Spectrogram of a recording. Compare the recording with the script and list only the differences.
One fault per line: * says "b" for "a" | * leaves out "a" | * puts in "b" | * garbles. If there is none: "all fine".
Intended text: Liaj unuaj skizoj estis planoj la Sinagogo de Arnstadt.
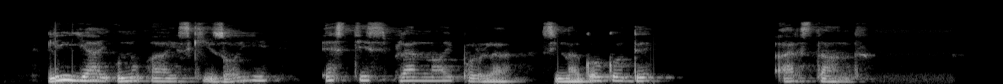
* puts in "por"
